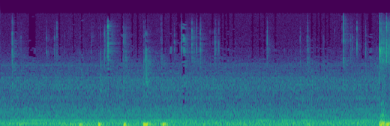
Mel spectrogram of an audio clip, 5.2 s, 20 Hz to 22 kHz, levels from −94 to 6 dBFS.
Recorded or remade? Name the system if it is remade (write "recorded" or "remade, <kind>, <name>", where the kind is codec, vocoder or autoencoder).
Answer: recorded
